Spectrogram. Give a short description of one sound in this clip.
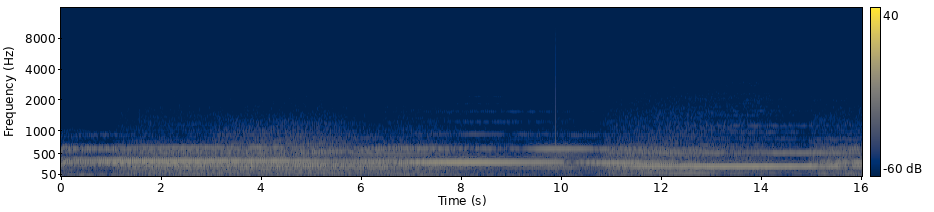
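A synthesizer plays a buzzing, rhythmic texture.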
